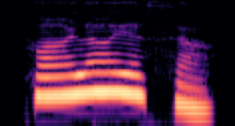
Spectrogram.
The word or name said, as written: ಖುಲಾಯಿಸು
